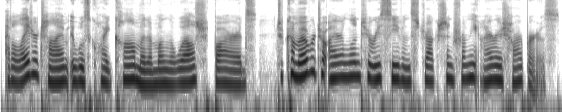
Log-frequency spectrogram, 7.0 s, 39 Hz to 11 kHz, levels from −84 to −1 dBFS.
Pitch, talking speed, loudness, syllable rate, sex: 195 Hz, 205 wpm, -19 LUFS, 5.7 syllables/s, female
